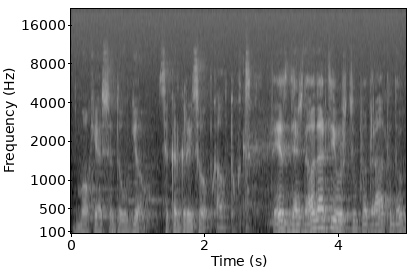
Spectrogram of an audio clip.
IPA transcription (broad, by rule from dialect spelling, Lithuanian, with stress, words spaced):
moːˈkʲeːsʲʊ dɐʊˈɡʲɛʊ t͡sʲɪk kɐt ɡrɐɪˈt͡sʲɛʊ ɐpˈkɐlˠtuːt tɐɪ ˈɪs nʲɛʒʲɪˈnɐʊ ˈdɐr tʲiː ʊʃ ˈtuː kʋɐˈdrɑːtuː ˈdɐʊk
